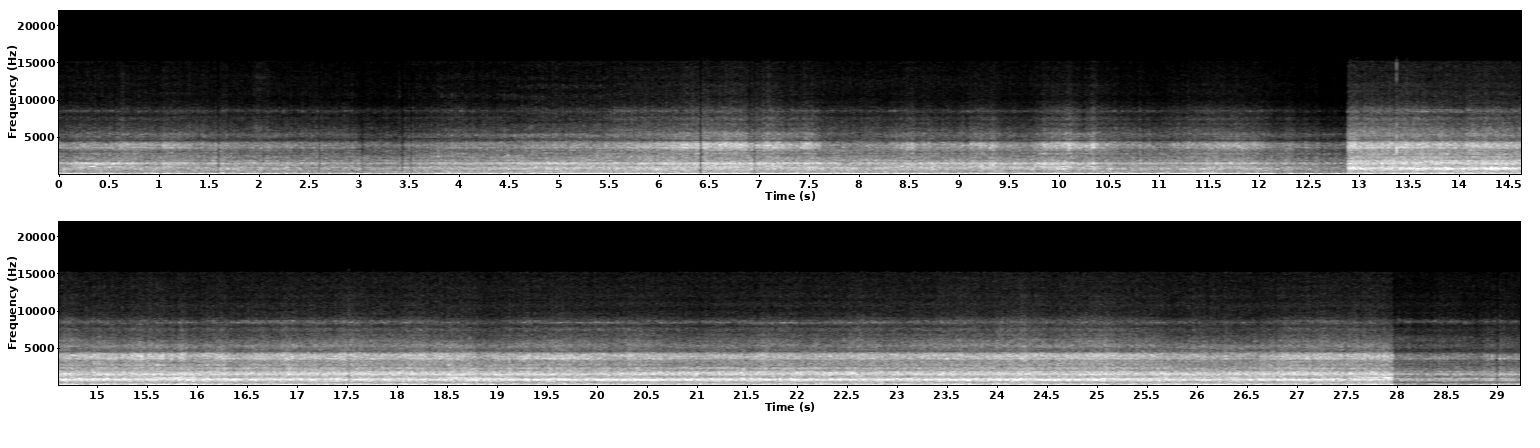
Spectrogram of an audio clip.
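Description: A motorbike engine drones steadily as it rides over rough ground.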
